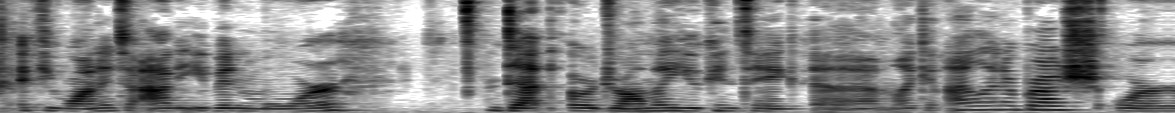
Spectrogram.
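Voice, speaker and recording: This woman has a plain, everyday voice pitched in the medium range. She keeps a moderate pace, and her intonation stays fairly even. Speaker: makeup tutorial creator, beauty consultant. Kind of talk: tutorial. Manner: casual, chatty.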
